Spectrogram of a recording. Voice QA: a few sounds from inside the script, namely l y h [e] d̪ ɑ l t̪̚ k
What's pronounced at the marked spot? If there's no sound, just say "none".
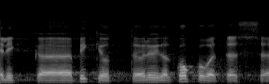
i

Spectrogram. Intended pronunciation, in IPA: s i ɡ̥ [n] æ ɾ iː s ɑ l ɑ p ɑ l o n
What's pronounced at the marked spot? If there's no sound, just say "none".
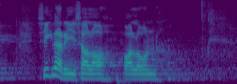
n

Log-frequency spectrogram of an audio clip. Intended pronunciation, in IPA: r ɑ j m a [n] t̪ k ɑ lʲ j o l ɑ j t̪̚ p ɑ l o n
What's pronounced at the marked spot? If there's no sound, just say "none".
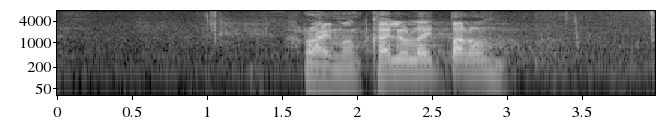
n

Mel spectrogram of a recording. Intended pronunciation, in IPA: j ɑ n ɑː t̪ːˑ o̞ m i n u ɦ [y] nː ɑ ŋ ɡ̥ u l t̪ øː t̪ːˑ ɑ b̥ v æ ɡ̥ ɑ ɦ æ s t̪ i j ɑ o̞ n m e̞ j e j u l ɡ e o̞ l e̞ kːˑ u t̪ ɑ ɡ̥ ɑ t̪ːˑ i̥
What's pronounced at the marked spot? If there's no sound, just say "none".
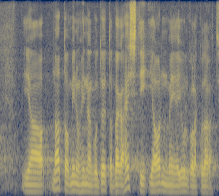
i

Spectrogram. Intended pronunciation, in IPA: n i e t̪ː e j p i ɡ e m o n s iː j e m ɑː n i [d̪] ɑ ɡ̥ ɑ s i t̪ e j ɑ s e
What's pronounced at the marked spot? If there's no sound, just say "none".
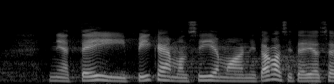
t̪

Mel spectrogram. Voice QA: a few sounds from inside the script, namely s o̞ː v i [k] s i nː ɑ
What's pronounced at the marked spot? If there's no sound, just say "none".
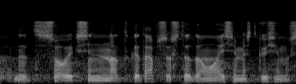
k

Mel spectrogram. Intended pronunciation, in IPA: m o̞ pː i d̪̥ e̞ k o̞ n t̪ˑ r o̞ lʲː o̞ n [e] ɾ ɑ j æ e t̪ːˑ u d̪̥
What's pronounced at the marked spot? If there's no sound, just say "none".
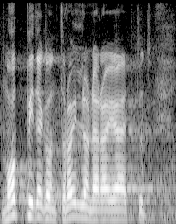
æ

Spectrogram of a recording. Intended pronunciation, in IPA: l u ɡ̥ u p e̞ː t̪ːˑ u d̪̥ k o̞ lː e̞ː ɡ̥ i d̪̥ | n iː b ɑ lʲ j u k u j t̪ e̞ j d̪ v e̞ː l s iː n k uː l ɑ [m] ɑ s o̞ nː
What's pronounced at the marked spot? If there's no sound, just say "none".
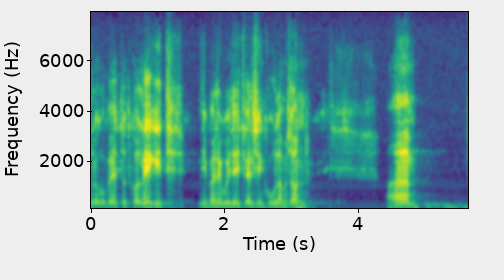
m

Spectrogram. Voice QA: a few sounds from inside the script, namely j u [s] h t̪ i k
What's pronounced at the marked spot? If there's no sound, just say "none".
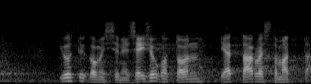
none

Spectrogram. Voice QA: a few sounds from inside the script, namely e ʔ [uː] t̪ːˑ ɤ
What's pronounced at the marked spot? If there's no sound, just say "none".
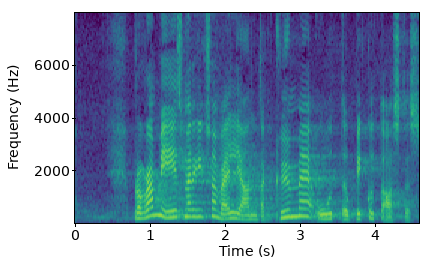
uː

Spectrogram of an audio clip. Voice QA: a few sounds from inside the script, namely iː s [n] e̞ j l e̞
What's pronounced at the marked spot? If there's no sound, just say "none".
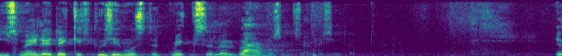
m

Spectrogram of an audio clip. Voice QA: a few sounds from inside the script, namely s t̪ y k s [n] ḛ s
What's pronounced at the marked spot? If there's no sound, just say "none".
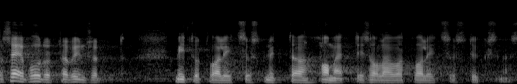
n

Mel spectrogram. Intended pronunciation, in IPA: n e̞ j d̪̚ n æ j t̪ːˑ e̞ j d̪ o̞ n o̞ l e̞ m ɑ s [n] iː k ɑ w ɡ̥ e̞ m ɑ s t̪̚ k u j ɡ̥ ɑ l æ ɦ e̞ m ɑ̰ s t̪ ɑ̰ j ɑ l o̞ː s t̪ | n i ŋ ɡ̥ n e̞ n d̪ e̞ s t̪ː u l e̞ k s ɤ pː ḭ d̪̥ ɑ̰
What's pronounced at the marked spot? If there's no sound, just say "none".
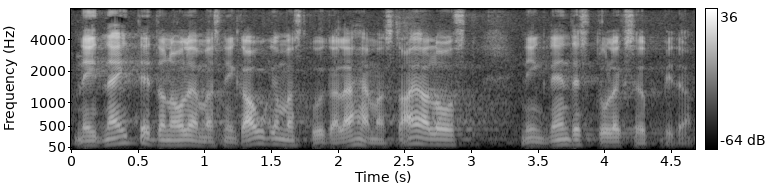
n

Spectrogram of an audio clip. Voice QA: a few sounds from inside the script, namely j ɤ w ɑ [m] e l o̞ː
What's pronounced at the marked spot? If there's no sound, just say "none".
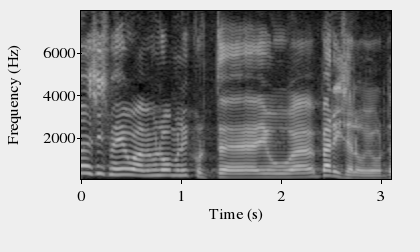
m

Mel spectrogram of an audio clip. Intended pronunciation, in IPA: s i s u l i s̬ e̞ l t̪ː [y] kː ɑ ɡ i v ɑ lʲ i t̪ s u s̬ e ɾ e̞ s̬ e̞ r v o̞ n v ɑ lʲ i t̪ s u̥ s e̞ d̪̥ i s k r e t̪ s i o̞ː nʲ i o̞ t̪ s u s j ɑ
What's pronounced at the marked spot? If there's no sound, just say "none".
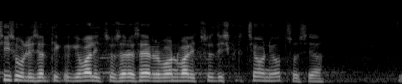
i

